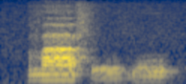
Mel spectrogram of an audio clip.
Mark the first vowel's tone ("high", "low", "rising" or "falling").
high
